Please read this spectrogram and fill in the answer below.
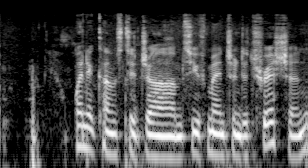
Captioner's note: speaking in French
